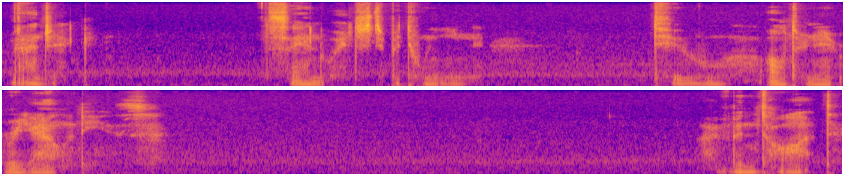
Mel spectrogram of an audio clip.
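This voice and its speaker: A man playing a troubled, powerful demon in an intimate audio roleplay, speaking breathily in deliberate, halting phrases. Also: sits low. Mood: uneasy, confiding. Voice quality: breathy, half-whispered. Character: troubled, powerful male demon confiding gravely in a lover.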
